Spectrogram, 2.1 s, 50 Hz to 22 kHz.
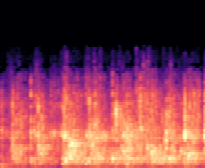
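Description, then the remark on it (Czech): Steady crowd applause for 290 hectares, many hands clapping in a dense, even patter that swells slightly after the first half second and holds at a fairly loud level throughout, with no voices heard. “290 hektarů, to už stojí za potlesk.”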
